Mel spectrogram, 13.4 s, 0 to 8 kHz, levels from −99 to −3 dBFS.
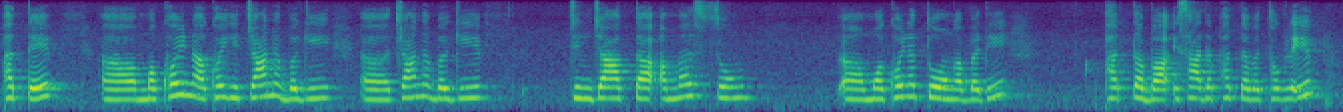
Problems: constant background noise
